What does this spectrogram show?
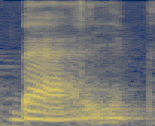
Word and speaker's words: berg: When you see this, you should think that it should be pronounced like an English Y. For example, in the word berg.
